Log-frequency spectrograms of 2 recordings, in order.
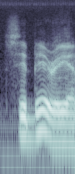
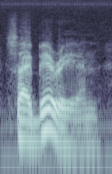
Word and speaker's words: Siberian: In this presentation, the traditional Russian pronunciation, Siberian Husky, is used throughout. The pronunciation Siberian is equally acceptable.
